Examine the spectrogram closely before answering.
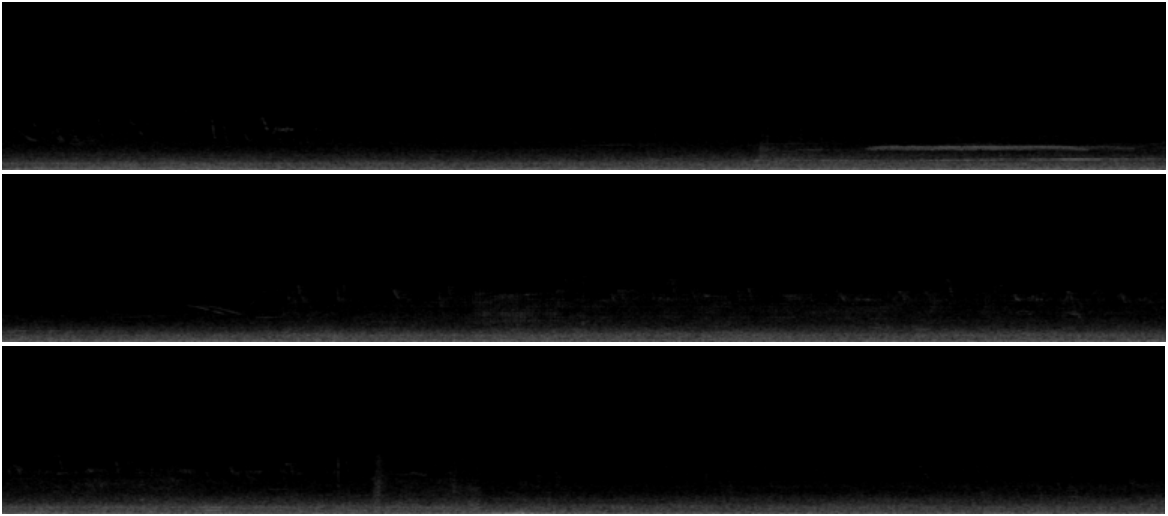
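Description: Steady outdoor background noise with no clear single source. A short steady high tone comes about six seconds in, and a brief low thump comes near the end.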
